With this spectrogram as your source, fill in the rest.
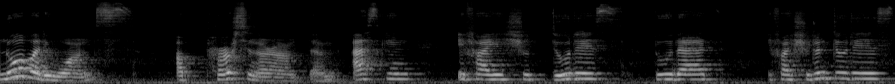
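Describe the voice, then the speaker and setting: The delivery is very slow, with long, frequent pauses and ordinary pitch variation. Audible room echo surrounds the voice. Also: woman, fairly high pitch for a woman. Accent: non-native. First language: not English. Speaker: engineer and startup founder. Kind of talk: casual vlog to camera. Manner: halting, many fillers and restarts.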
